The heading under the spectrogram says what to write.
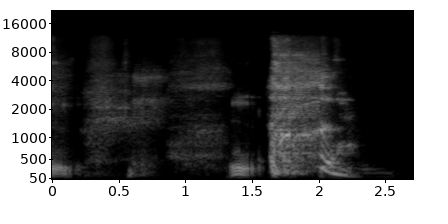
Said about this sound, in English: Oh man, it tastes good. This is pretty smooth. I'm coughing because I took a big old rip, man.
